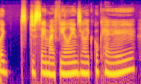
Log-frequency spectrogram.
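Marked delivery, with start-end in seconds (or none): 1.9-2.7 put-on exasperated tone on okay. Imitating how the other speaker answers feelings: imitating an exasperated okay. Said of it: "you sound a little exasperated with me".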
